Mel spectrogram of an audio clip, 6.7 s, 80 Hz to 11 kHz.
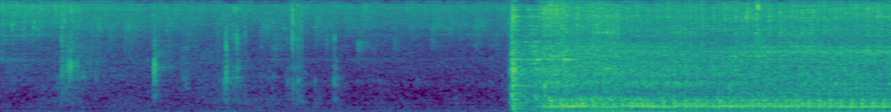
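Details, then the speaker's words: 2016 Evinrude MFE-55 military multi-fuel outboard on a restored 1998 Nautica 13.5 RIB, running from a portable tank: quiet ticking before start, then catches into smooth even steady drone, no knocks or misses; normal running. "it's supposed to be much quieter than a normal outboard this case is definitely much larger than a normal evinrude outboard oh yeah that's nice"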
